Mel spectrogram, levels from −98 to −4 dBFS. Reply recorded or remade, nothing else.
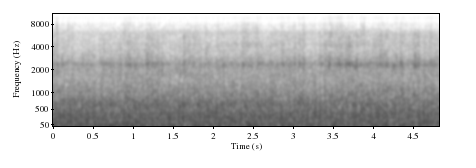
remade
